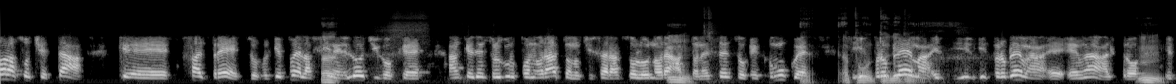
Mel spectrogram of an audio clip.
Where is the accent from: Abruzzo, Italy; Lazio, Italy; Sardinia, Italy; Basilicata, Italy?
Sardinia, Italy; Olbia; now in Cagliari, Italy; sono di Olbia, mi sono trasferito da giugno a Cagliari, dove risiedo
